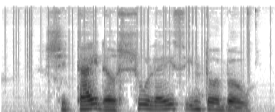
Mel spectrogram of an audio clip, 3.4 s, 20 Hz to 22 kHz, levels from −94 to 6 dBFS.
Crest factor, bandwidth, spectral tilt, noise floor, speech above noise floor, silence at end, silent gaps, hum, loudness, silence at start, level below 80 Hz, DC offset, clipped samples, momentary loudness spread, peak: 18 dB; 17 kHz; -6.5 dB/octave; -47 dBFS; 28 dB; 0.3 s; none; none; -19 LUFS; 0.6 s; -56 dBFS; under 0.1%; under 0.1%; 16 LU; -2 dBFS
